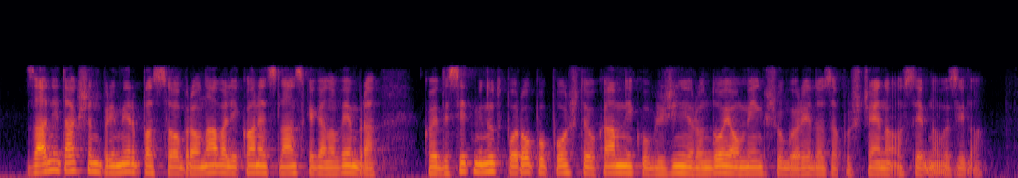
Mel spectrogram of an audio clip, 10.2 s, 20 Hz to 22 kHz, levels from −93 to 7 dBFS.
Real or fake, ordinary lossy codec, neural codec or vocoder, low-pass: real; Opus, 16 kbps; none; 5.4 kHz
